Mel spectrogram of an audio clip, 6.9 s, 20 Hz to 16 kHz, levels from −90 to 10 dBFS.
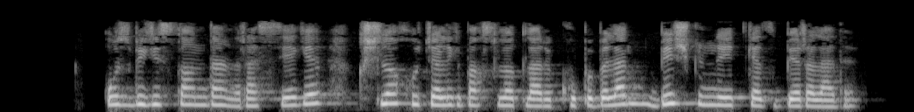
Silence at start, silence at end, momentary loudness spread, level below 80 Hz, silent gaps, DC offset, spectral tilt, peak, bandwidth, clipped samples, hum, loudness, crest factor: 0.8 s; 0.45 s; 5 LU; -60 dBFS; none; under 0.1%; -3.5 dB/octave; -2 dBFS; 8 kHz; under 0.1%; none; -16 LUFS; 14 dB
